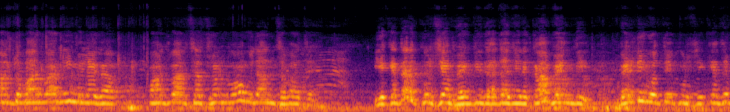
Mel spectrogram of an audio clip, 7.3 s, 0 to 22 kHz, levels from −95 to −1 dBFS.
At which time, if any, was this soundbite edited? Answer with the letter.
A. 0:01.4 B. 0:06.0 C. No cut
A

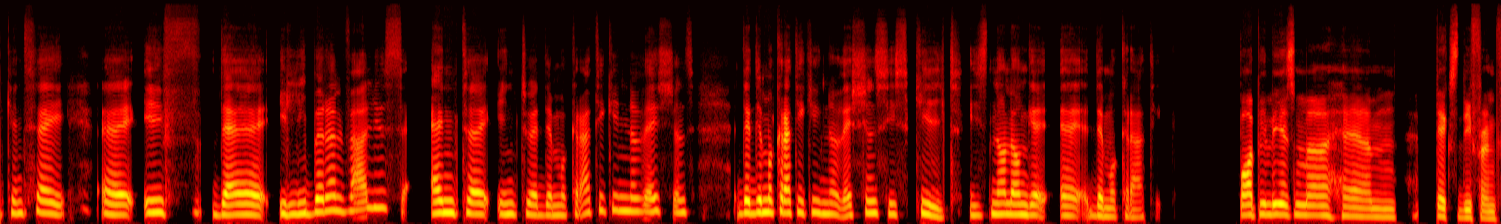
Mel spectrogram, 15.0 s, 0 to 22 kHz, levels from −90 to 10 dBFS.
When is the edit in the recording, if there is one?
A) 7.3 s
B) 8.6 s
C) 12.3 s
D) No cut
C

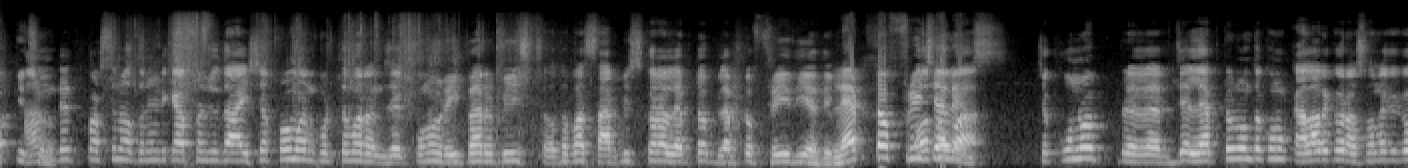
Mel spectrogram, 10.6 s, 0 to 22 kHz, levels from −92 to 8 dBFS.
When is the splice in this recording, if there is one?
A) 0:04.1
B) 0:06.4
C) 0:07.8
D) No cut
D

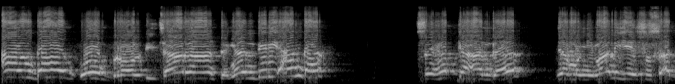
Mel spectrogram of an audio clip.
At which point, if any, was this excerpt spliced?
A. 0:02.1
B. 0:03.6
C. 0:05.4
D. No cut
C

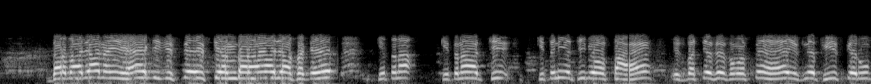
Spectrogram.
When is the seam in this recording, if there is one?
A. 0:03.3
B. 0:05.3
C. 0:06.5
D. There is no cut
A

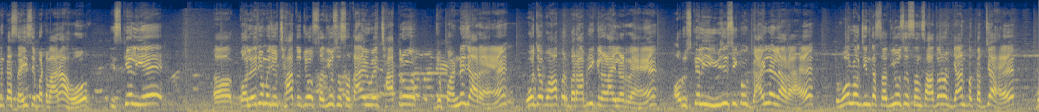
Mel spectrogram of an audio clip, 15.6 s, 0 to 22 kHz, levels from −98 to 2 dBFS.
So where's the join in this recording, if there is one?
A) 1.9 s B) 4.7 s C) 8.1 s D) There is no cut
D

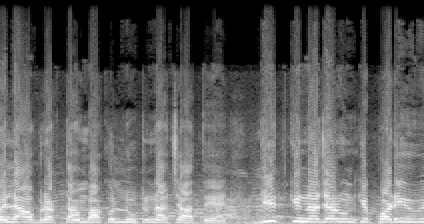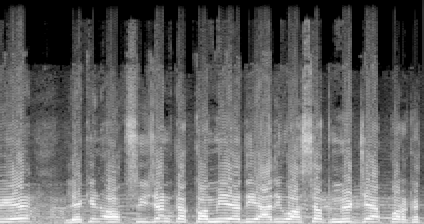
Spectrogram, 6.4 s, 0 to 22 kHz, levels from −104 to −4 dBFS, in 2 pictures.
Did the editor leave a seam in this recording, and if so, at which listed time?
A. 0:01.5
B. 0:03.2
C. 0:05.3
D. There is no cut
D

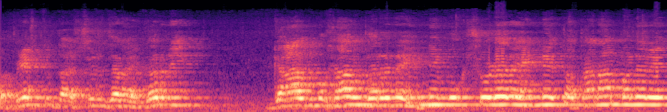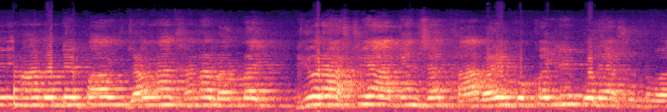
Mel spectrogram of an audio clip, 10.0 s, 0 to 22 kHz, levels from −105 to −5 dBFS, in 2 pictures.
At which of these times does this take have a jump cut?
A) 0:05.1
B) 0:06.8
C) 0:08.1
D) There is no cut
A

